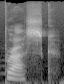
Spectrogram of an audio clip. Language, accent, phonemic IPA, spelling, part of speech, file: English, General American, /bɹʌsk/, brusque, adjective / verb, En-us-brusque.ogg
- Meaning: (adjective) 1. Rudely abrupt; curt, unfriendly 2. Sour, tart; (verb) To act towards (someone or something) in a curt or rudely abrupt manner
